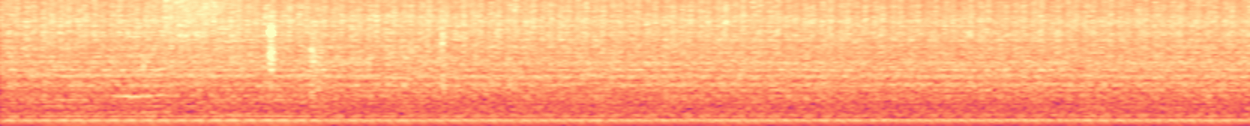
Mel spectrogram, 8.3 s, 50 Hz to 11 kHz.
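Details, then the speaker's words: 2002 Ford Mustang after fuel pump replacement via partial tank drop; fuel gauge now reads and it starts fine: steady, even, smooth idle with no knocks or misses; normal idle. "And now, my Mustang, the fuel level reads, and it runs perfectly fine."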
